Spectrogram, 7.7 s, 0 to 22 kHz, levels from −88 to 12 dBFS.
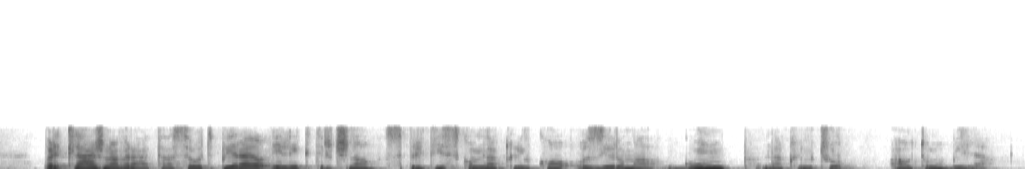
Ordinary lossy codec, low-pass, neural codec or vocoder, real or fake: none; 5.4 kHz; codec, 24 kHz, 3 kbps, HILCodec; fake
